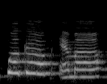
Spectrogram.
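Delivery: name flung way up high; theatrical welcome. Acted. Host welcoming guest Emma with a theatrical high swoop. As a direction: announce her like a game-show host. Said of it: "after your performance".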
